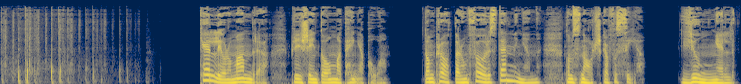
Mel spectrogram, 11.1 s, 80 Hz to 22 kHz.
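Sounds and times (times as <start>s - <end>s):
horse galloping off: 0.0s - 2.3s
speech: 3.0s - 11.1s.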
